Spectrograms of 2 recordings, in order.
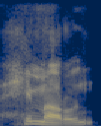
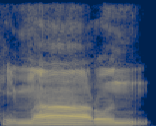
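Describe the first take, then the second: First: The vowel after the m is short. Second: The vowel after the m is long. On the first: The speaker calls it wrong. "c'est pas Himarun" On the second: The speaker calls it right. "c'est Himarun"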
